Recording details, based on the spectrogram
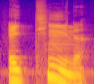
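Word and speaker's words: eighteen: between 18 and 80 yeah this one is pronounced 18 but this one is pronounced 80 the stress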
